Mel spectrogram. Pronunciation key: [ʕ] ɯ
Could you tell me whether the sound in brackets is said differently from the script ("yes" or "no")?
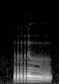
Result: yes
